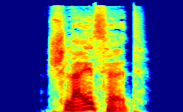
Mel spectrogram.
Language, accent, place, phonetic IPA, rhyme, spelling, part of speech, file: German, Germany, Berlin, [ˈʃlaɪ̯sət], -aɪ̯sət, schleißet, verb, De-schleißet.ogg
- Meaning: second-person plural subjunctive I of schleißen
